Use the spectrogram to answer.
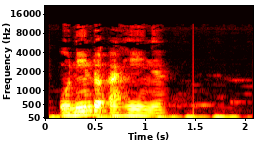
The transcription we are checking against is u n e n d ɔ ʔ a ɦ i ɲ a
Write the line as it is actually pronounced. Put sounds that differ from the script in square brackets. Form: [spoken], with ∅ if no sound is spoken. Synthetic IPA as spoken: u n [i] n d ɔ ʔ a ɦ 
